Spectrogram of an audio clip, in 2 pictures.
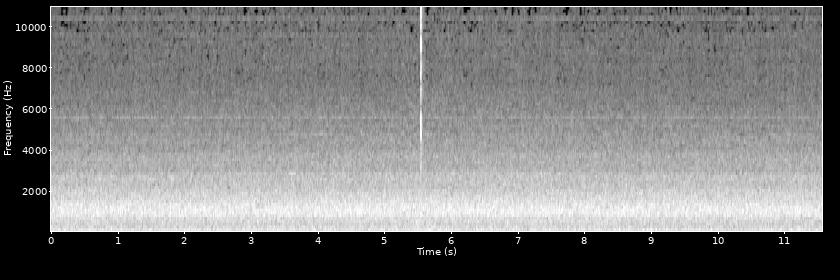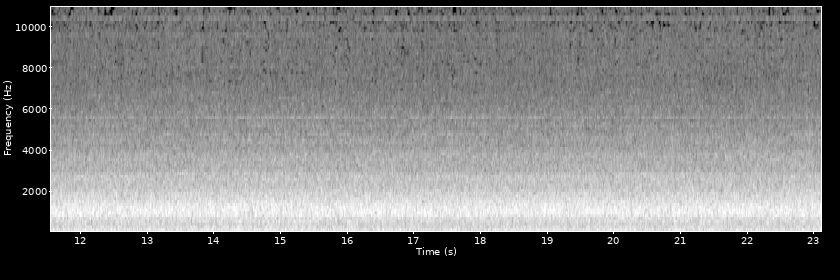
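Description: Jet engines roar steadily in flight.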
